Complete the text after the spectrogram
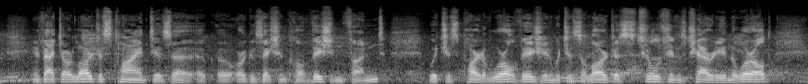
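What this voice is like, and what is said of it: American accent. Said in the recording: “Hard to keep the American accent”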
